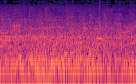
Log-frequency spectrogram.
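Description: Indistinct chatter of a small group of people talking at once, mixed into a steady, loud background noise with no single clear voice.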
